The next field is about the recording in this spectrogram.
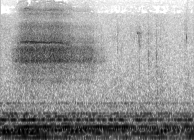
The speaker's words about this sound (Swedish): Så vi börjar som man alltid gör i min värld med att landa på platsen i form av att ta några djupa andetag så andas in genom näsan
